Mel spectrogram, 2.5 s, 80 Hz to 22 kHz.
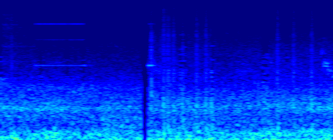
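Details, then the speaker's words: T4B Mobility three-wheel electric scooter after brake cleaning, readjustment and wheel torquing, slipping brake cable secured with two zip ties: low even wheel rumble, no squeak or rubbing. Quiet wheel, fixed. "there's no squeak anymore, so that's what it was the cable was just slipping."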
